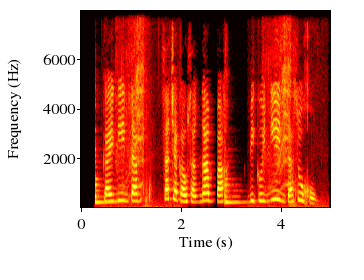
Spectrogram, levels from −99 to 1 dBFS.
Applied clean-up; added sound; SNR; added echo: none; Zipper (clothing) + Bowed string instrument; 10 dB; none.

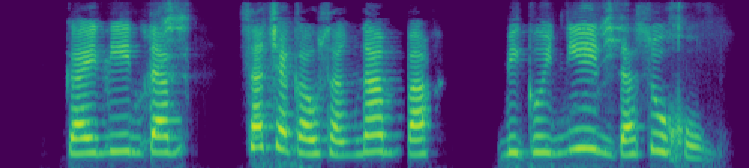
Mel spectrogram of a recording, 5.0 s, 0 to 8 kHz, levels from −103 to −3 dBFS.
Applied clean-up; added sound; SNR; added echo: neural mask model Resemble Enhance denoiser.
